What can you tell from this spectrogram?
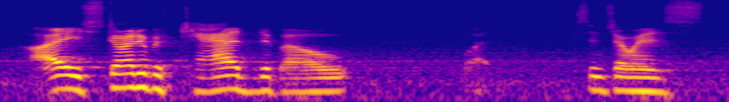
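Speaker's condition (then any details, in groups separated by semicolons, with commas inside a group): Cerebral palsy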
